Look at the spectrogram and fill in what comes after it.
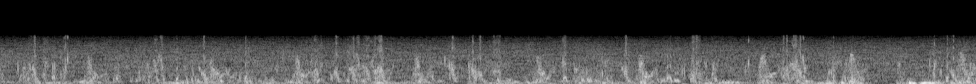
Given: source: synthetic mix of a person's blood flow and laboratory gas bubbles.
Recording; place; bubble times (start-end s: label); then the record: Doppler ultrasound of blood flow; precordium
0.15-0.72 s: bubbles
1.09-1.44 s: bubbles
1.51-1.68 s: bubbles
1.72-2.81 s: bubbles
3.10-3.23 s: bubbles
3.28-3.97 s: bubbles
4.30-4.36 s: bubbles
4.42-5.15 s: bubbles
5.58-6.15 s: bubbles
6.20-6.34 s: bubbles
6.58-7.00 s: bubbles
7.04-7.24 s: bubbles
7.43-7.53 s: bubbles
7.76-8.17 s: bubbles
8.23-8.69 s: bubbles
9.27-9.77 s: bubbles
From the record:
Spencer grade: 3 (all of the cardiac periods contain showers or single bubble signals, but not dominating or overriding the cardiac motion signals); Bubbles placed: only in the low amplitude regions of the cardiac cycle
